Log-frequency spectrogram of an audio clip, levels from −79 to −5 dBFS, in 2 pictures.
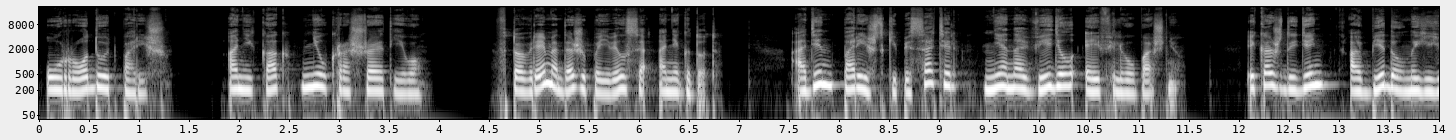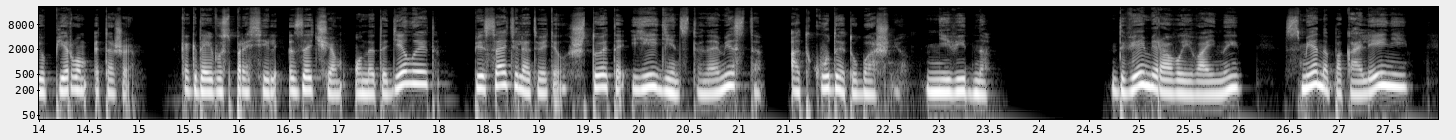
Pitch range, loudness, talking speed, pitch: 185-230 Hz, -15 LUFS, 105 wpm, 200 Hz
